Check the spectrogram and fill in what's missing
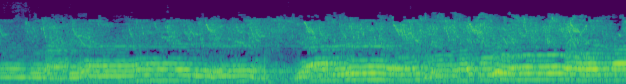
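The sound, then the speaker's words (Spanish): Small birds chirp busily and continuously, their twittering layered over a steady hum of sustained chanting voices from a simple Mass in the early hours of a Sunday, the chant softening briefly midway before resuming. “Se oyen más los pajaritos casi que el cántico.”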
